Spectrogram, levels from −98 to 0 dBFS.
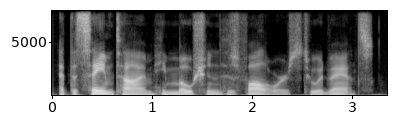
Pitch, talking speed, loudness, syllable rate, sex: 105 Hz, 180 wpm, -21 LUFS, 5.1 syllables/s, male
